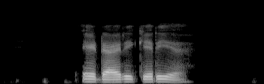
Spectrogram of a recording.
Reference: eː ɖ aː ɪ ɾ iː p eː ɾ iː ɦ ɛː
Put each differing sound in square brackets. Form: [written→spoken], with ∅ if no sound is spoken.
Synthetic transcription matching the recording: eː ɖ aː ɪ ɾ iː [p→k] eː ɾ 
